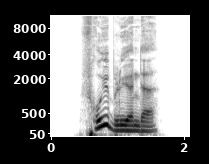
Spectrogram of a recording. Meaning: inflection of frühblühend: 1. strong/mixed nominative/accusative feminine singular 2. strong nominative/accusative plural 3. weak nominative all-gender singular
- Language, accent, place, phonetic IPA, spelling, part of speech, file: German, Germany, Berlin, [ˈfʁyːˌblyːəndə], frühblühende, adjective, De-frühblühende.ogg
